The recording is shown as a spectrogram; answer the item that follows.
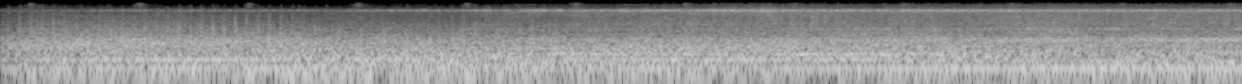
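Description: Military helicopter running on a ship's deck, its turbine engines and turning main rotor giving a steady low drone with a thin, high, steady whine above it.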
